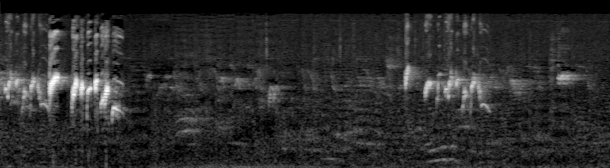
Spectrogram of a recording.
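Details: Red-whiskered bulbul competition song for training: a dense run of bright warbled whistles, a quiet stretch with faint soft notes, then another lively warbled phrase.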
